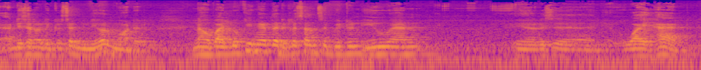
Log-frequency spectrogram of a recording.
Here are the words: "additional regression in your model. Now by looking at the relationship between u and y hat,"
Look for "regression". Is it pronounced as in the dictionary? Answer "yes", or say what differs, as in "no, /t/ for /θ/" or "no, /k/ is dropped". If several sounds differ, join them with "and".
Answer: no, /s/ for /ʃ/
